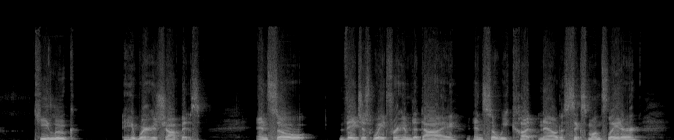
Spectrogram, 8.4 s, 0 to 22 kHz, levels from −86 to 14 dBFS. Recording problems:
distortion; heavy; 5 dB below the speech

